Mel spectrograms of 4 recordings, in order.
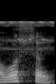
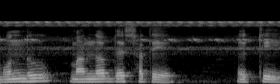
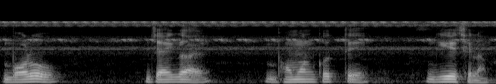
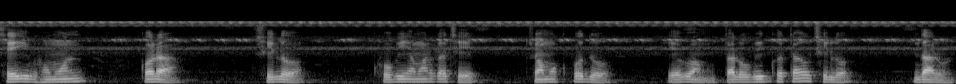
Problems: constant background noise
